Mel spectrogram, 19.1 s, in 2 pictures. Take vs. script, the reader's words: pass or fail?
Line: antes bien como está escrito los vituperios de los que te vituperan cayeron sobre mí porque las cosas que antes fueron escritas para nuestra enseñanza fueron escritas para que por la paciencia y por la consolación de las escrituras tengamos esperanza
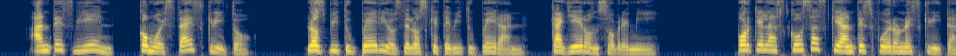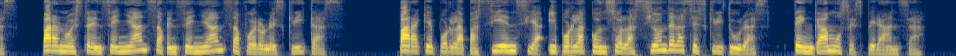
fail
